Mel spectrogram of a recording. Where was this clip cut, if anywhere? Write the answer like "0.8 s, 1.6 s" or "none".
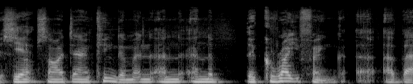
none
